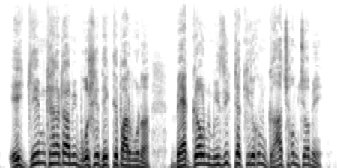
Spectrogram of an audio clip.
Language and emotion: Bengali, fearful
